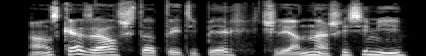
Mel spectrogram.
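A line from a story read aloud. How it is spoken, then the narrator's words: Bored tone. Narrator (Russian): скучающим тоном сказал Борис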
